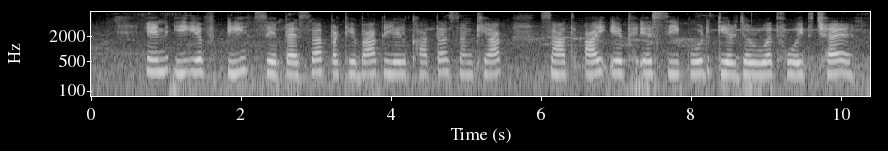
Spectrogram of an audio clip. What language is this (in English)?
Maithili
